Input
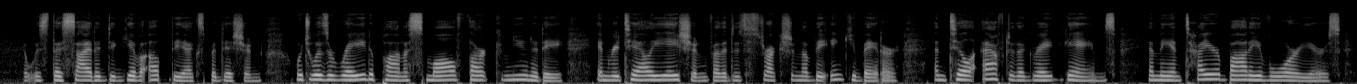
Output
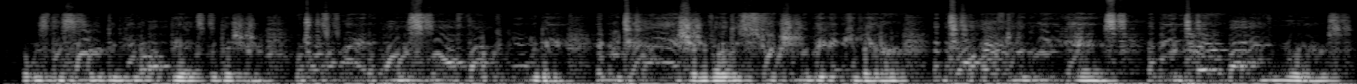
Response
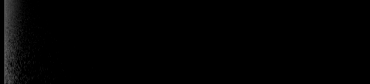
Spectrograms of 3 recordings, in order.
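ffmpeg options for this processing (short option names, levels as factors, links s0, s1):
-filter_complex "[0:a]acrossover=split=550|2700[s0][s1][s2];[s2]dynaudnorm=f=300:g=9:m=5.31[s3];[s0][s1][s3]amix=inputs=3:normalize=0,aecho=1:1:107:0.335,asettb=1/sr,asplit=3[s4][s5][s6];[s4]atrim=end=1.824[s7];[s5]atrim=start=1.82:end=2.48,asetpts=PTS-STARTPTS,afade=t=in:d=0.004:c=qsin,afade=t=out:st=0.656:d=0.004:c=qsin,acompressor=threshold=0.0398:ratio=12[s8];[s6]atrim=start=2.476[s9];[s7][s8]acrossfade=d=0.004:c1=hsin:c2=qsin[s10];[s10][s9]acrossfade=d=0.004:c1=qsin:c2=hsin,asplit=3[s11][s12][s13];[s11]afade=t=out:st=10.52:d=0.02[s14];[s12]aecho=1:1:7.5:0.92,afade=t=in:st=10.52:d=0.02,afade=t=out:st=12.21:d=0.02[s15];[s13]afade=t=in:st=12.21:d=0.02[s16];[s14][s15][s16]amix=inputs=3:normalize=0,agate=range=0.0224:threshold=0.00891:ratio=3:detection=peak,bass=f=250:g=3,treble=f=4000:g=-10,asoftclip=type=tanh:threshold=0.0944,asplit=2[s17][s18];[1:a]atrim=start_sample=2205,afade=t=out:st=0.44:d=0.01,atrim=end_sample=19845[s19];[s18][s19]afir=irnorm=-1:irlink=0,volume=0.106[s20];[s17][s20]amix=inputs=2:normalize=0,afftfilt=real='re*2.83*eq(mod(b,8),0)':imag='im*2.83*eq(mod(b,8),0)':win_size=2048:overlap=0.75,volume=2.51"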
